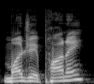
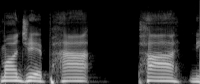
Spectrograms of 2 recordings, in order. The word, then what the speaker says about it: Mangiapane: How have I been saying the name of the new player? M Pane. That's incorrect. M Panei. Yeah, it's ma pani. Well, you don't. Yeah, you're over pronouncing it now, right? Ma pani. M. I think I've been saying pane, which is technically in based on the NHL pronunciation guide.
